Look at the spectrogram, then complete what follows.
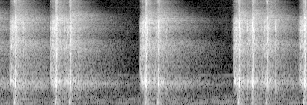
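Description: Airsoft rifle firing quick pairs and short strings of shots, about five groups of two to four sharp cracks.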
